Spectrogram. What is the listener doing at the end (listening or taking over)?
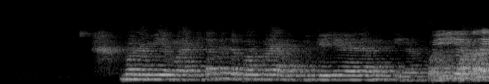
taking over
